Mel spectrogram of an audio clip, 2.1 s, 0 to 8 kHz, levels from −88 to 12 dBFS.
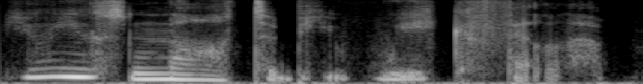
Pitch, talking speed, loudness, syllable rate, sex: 220 Hz, 195 wpm, -15 LUFS, 4.6 syllables/s, female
